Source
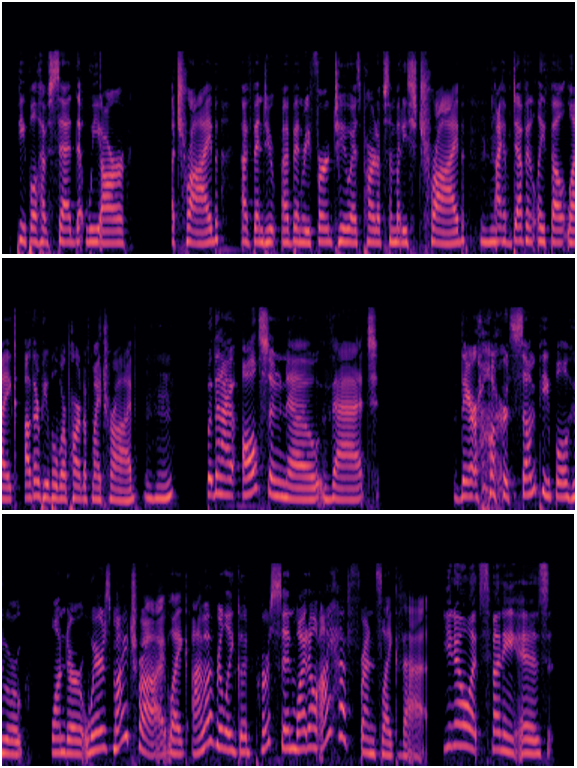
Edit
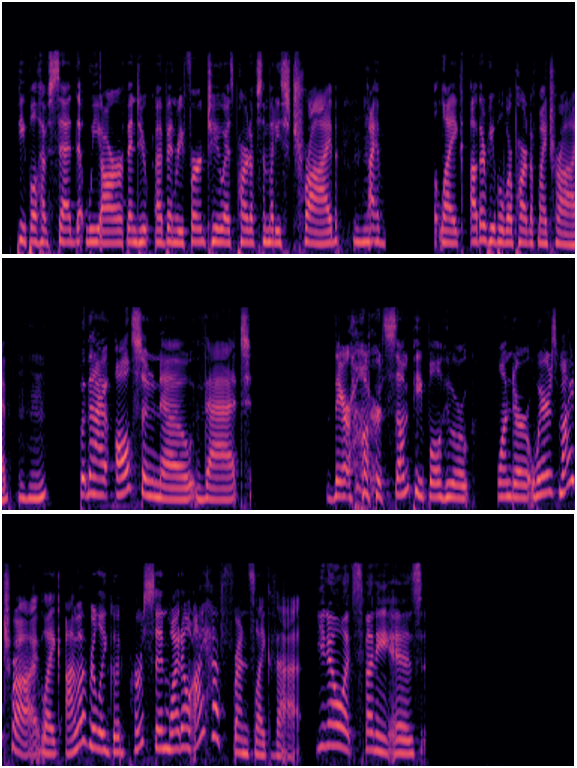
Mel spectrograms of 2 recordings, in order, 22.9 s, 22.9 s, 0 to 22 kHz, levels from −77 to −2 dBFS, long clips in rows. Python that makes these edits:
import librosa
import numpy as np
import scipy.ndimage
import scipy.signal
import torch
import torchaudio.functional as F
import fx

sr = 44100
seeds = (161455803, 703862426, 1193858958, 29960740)

y = fx.edit(x, sr, fx.cut(start_s=1.61, length_s=1.69),
    fx.room_tone_fill(start_s=6.8, length_s=0.66), tone=tone)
